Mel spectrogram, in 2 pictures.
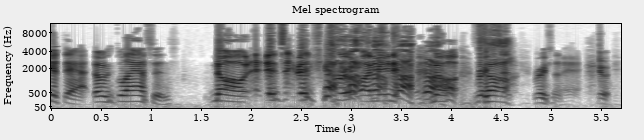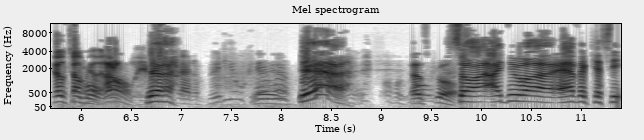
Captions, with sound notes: Look at that, those glasses. - No, it's true! (laughing) - Oh wow, is that a video camera? - Yeah! So I do advocacy for homelessness.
